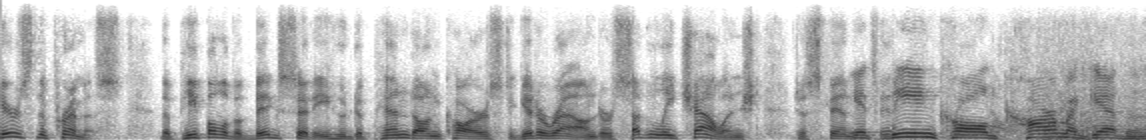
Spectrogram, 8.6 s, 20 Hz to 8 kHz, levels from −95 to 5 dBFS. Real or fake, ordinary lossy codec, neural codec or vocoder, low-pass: real; Opus, 24 kbps; none; 7.2 kHz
